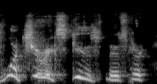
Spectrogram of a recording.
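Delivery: high-pitched mock demand; mock yelling. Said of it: "started yelling at me".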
